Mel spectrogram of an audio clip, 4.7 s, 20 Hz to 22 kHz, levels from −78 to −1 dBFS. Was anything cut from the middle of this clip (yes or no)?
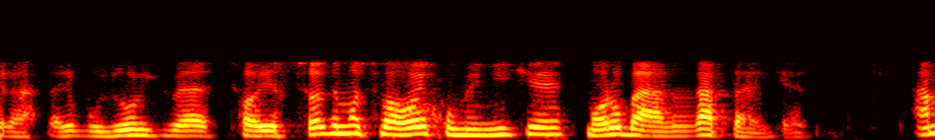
yes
